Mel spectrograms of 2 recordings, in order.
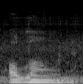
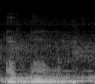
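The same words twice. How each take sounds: The two takes are said the same way.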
